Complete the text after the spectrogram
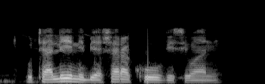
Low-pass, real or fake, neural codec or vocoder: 5.4 kHz; real; none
